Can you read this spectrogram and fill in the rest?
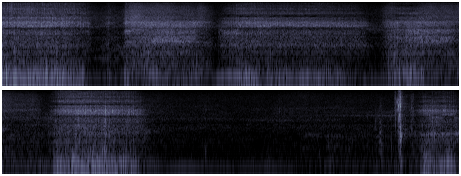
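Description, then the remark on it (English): Several people imitate snoring together, producing four rough, rattling inhaled snores in a steady rhythm, fairly loud, followed by quieter breathing and a brief click near the end. “Can everyone make the snoring sound?”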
